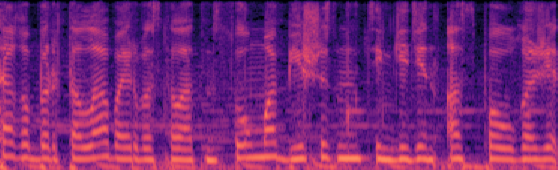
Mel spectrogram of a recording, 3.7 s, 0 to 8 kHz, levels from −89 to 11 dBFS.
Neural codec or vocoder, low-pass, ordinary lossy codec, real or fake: none; none; none; real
